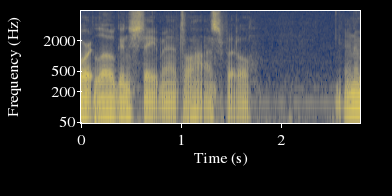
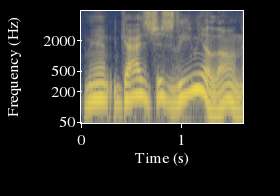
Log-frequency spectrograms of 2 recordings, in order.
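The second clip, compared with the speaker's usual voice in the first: whiny plea; 11 semitones higher, 7 dB louder than usual. Retold or imitated. Whining at cops.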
